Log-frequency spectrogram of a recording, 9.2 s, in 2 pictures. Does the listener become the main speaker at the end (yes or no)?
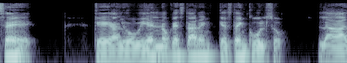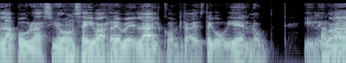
no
